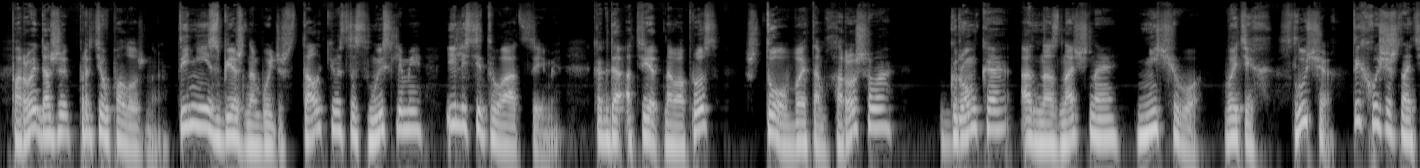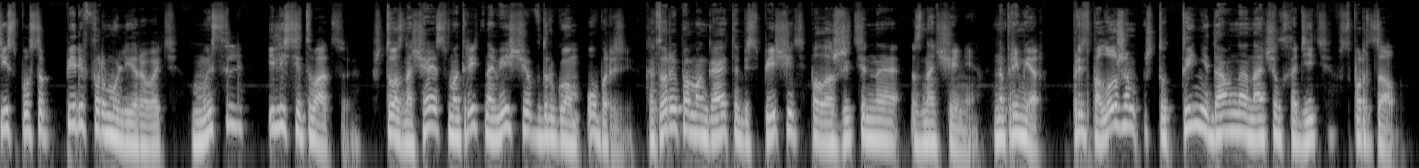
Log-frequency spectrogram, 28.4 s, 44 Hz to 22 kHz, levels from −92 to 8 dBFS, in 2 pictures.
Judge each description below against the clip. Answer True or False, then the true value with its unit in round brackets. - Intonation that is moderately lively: False (6.6 semitones)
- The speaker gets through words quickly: False (115 wpm)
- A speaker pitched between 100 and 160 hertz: True (140 Hz)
